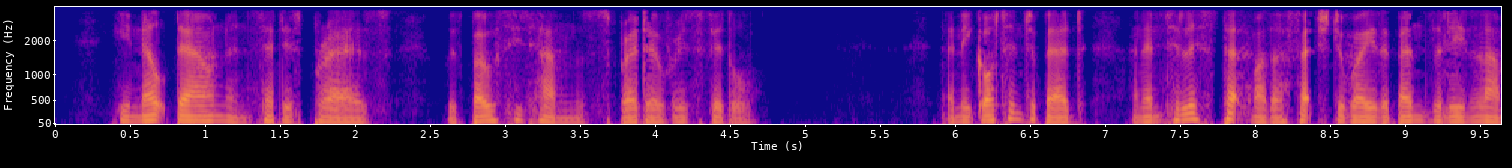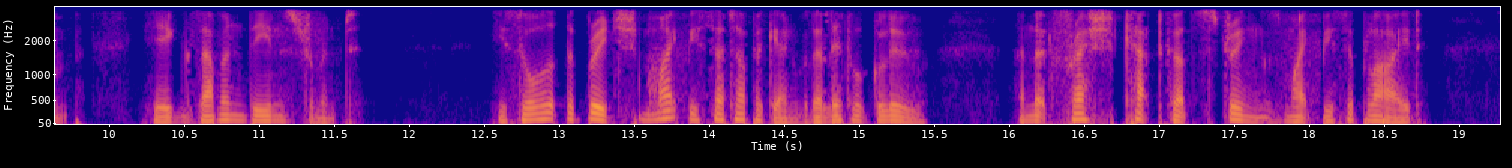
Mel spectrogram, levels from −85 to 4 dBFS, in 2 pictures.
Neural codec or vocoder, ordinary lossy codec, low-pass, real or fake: codec, 16 kHz, 4.8 kbps, FACodec; AAC, 24 kbps; 3.6 kHz; fake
